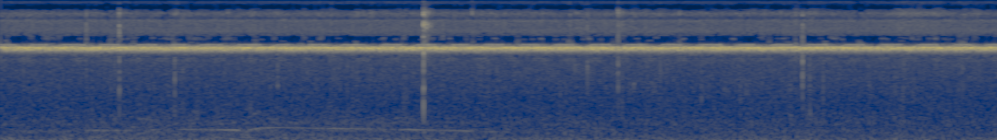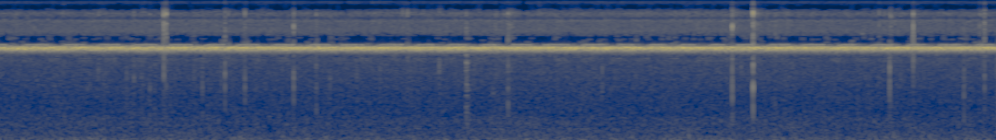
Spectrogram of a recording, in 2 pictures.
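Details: Unbroken high bell cricket ringing paired with campfire sounds for sleep, scattered dry crackles popping through the twenty seconds and a faint low wavering drone early on.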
